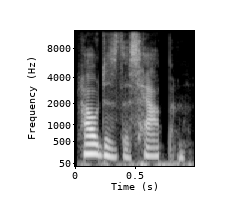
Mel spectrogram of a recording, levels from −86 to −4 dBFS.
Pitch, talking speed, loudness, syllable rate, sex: 175 Hz, 240 wpm, -18 LUFS, 5.4 syllables/s, female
